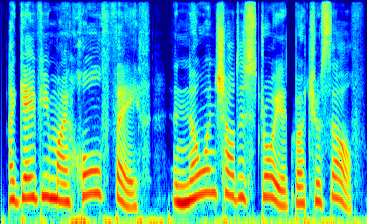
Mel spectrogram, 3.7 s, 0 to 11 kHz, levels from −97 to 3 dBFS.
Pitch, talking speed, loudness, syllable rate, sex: 255 Hz, 230 wpm, -15 LUFS, 5.5 syllables/s, female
